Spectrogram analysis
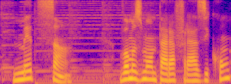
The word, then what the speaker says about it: médecin: E médecin também termina com um som nasalado, médecin.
